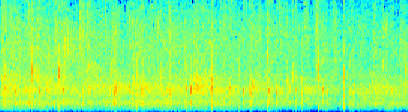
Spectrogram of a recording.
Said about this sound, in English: Thank you, Pastor. And yes, give me a round of applause for you.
